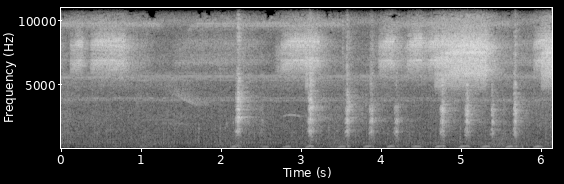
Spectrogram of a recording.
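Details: Gray-winged trumpeters, Tiputini Biodiversity Station, Ecuadorian Amazon, give an even string of deep humming notes with a slight upward swell, about three per second, beneath loud pulsing high insect buzzes and scattered clicks.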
